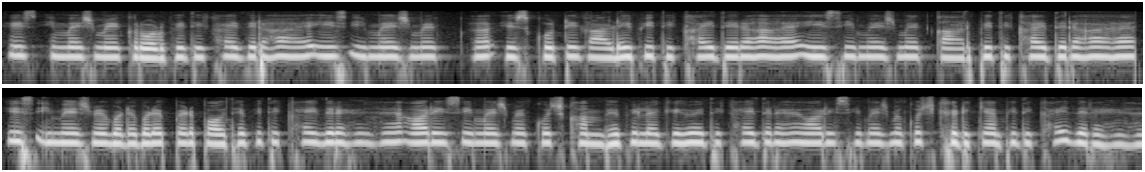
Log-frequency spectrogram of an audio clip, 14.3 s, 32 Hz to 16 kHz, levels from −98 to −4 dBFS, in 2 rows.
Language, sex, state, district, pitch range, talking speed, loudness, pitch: Hindi, female, Maharashtra, Dhule, 250-260 Hz, 275 wpm, -24 LUFS, 255 Hz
